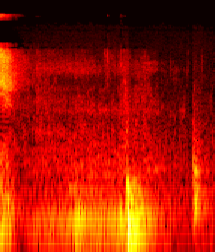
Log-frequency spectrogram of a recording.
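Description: A voice trailing off at the very start, then quiet room noise with one soft, low thump a little over a second in.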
